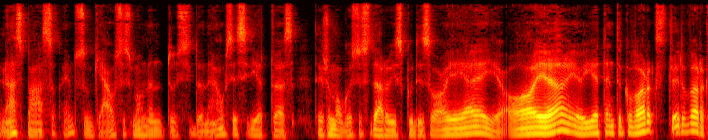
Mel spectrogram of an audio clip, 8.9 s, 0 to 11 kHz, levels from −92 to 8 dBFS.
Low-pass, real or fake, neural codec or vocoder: 9.9 kHz; fake; codec, 24 kHz, 0.9 kbps, WavTokenizer, medium speech release version 2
